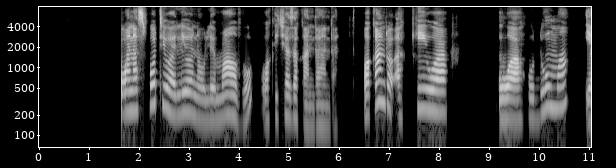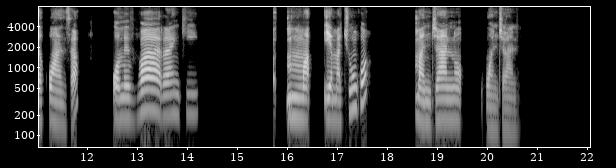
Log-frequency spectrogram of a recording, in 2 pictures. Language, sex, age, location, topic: Swahili, female, 25-35, Mombasa, education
